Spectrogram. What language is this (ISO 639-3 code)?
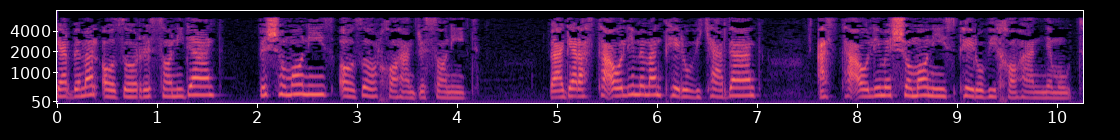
fas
